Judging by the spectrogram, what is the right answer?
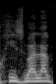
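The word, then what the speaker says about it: Hezbollah: contra lamia Fueron consumados por hisbol o jbala como se pronuncia correctamente que es la milicia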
